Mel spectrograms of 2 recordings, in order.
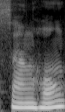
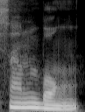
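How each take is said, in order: First: The ending begins with a p sound. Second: The ending begins with a b sound. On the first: The speaker calls it wrong. "bukan sanghong" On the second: The speaker calls it right. "tapi sanbong"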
